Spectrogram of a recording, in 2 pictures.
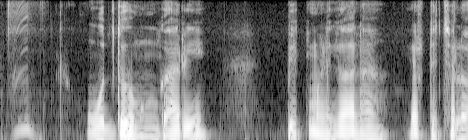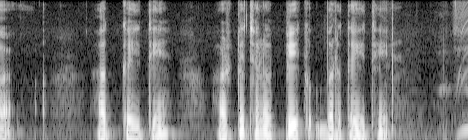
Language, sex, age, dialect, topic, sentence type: Kannada, male, 18-24, Dharwad Kannada, agriculture, statement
